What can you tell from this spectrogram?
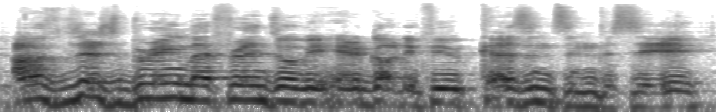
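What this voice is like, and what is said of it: Put-on Scottish-sounding dwarf accent. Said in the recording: “That's not dwarven accent. ... she sounds Scottish. ... No, dwarven actually sounds Scottish. ... Viking.”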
